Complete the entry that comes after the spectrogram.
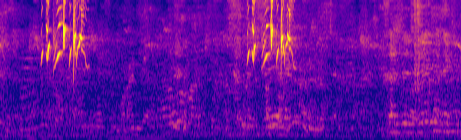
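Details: Wild Moroccan goldfinch singing in Wedani style while in moult: two short bursts of high, rapid twittering and tinkling notes about two and a half seconds apart, with low murmuring voices faintly behind.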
